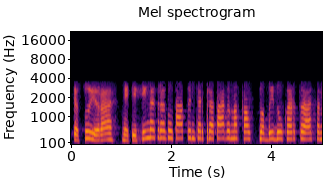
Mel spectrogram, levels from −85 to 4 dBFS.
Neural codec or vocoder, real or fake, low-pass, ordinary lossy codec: none; real; 3.6 kHz; AAC, 24 kbps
